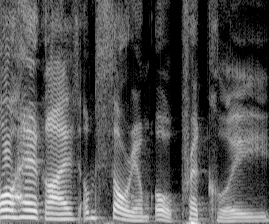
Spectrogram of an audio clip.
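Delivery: very loud, high cartoon pony voice. Auditioning on request, a speaker plays a character: Pony Pete voice. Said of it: "Pony Pete, the prickly pony".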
